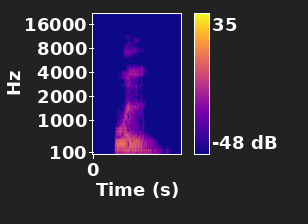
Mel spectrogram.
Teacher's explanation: Yang harus diperhatikan bahwa makhraj dari huruf qaf ini berada pada pangkal tenggorokan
